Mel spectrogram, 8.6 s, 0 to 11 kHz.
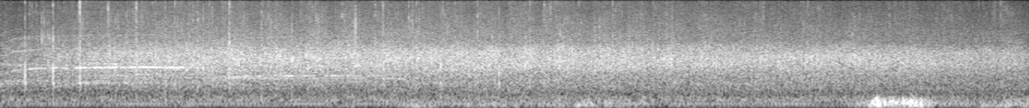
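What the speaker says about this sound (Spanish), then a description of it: "Un aplauso para ustedes." The crowd at the UDEM 2017 graduation ceremony breaks into applause, a loud, sustained roar of many hands that runs throughout, with one brief heavier thump near the end.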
